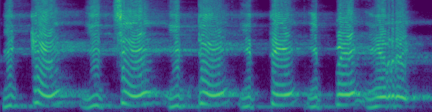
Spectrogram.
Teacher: இது நெஞ்சில இருந்து வரக்கூடிய அழுத்தம், அதனால இதுக்கு வல்லினம்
